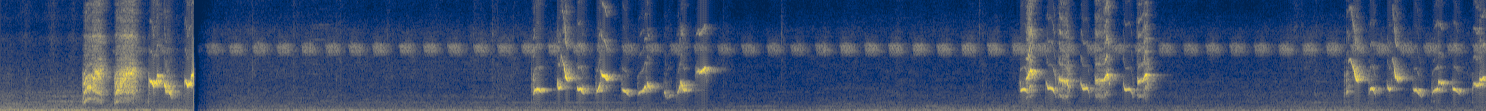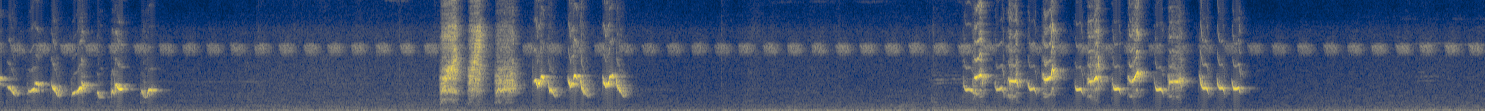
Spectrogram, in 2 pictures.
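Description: Male greater green leafbird (cucak ijo) giving its agitated 'ngentrok' song: six loud bursts of fast chattering notes, each one to three seconds long, a few seconds apart.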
